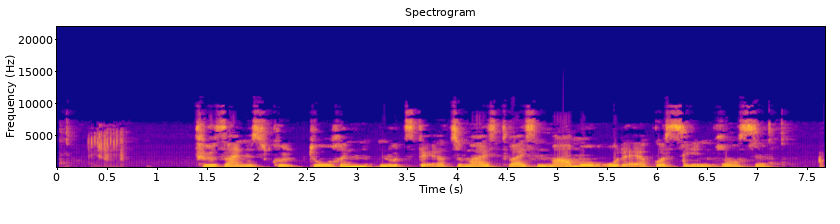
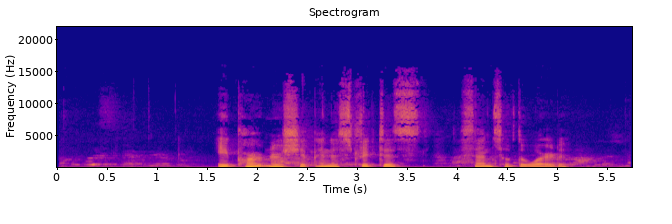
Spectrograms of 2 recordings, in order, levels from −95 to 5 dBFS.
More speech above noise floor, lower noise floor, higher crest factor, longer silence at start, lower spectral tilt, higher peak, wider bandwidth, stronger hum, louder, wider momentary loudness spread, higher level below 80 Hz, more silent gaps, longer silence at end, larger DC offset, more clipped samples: first, 43 dB vs 31 dB; about the same, -55 dBFS vs -56 dBFS; about the same, 14 dB vs 18 dB; about the same, 0.4 s vs 0.3 s; about the same, -5 dB/octave vs -5.5 dB/octave; first, 0 dBFS vs -10 dBFS; second, 10 kHz vs 14.5 kHz; neither; first, -13 LUFS vs -27 LUFS; second, 8 LU vs 21 LU; first, -38 dBFS vs -54 dBFS; neither; about the same, 0 s vs 0 s; neither; neither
